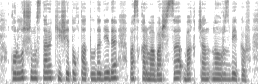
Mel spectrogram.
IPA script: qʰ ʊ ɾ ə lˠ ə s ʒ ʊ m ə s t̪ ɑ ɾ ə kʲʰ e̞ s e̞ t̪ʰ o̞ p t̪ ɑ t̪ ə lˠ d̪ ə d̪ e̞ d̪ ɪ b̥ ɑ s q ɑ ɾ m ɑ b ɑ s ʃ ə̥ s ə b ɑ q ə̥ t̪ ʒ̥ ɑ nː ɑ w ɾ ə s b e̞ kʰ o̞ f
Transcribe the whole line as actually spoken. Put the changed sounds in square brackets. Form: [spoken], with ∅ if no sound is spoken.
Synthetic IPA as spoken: qʰ ʊ ɾ ə lˠ ə s ʒ ʊ m ə s t̪ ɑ ɾ ə kʲʰ e̞ [ʃ] e̞ t̪ʰ o̞ [q] t̪ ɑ t̪ ə lˠ d̪ ə d̪ e̞ d̪ ɪ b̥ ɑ s q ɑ ɾ m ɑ b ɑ s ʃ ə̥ s ə b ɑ q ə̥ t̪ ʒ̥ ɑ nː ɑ w ɾ ə [z] b e̞ [k] o̞ f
